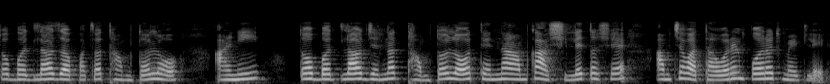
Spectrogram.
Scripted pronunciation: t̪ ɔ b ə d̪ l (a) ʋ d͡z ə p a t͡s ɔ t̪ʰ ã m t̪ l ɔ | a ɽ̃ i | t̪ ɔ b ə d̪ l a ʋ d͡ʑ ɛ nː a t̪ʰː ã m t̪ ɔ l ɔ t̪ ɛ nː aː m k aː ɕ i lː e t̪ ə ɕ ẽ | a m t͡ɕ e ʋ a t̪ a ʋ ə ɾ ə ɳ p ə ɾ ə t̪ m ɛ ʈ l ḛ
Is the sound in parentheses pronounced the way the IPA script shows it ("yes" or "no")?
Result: yes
